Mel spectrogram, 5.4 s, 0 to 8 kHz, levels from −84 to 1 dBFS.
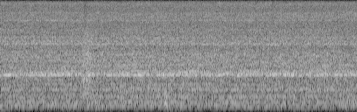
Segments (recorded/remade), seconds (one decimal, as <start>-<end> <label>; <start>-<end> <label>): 0.0-3.1 recorded; 3.1-5.0 remade; 5.0-5.4 recorded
